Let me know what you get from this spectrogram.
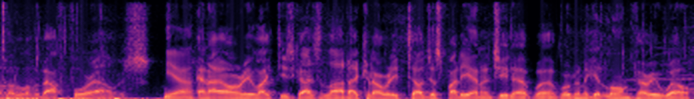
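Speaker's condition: No condition

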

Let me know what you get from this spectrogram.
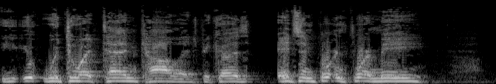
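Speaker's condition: Down syndrome; learning disability; public speaking training through Special Olympics Global Messenger program

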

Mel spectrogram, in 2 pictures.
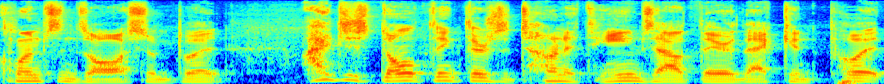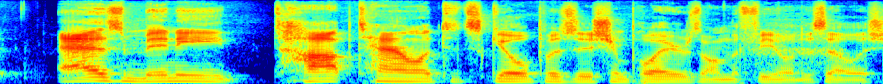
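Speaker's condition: No condition

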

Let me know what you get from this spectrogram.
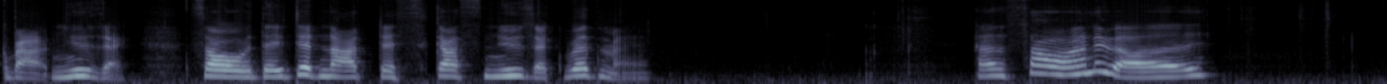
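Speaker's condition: Profound deafness; headphones too quiet

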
